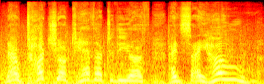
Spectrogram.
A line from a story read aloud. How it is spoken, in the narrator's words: Dante shouted over the dinosaurs' roars and thundering footsteps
